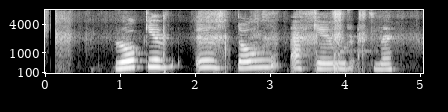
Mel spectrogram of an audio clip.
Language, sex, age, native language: Icelandic, female, 10, Icelandic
